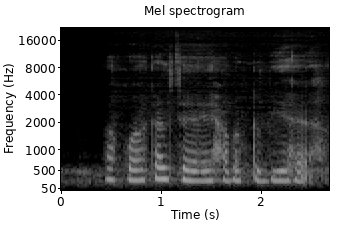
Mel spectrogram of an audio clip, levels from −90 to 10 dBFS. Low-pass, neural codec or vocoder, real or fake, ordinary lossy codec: none; vocoder, 44.1 kHz, 128 mel bands every 256 samples, BigVGAN v2; fake; none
